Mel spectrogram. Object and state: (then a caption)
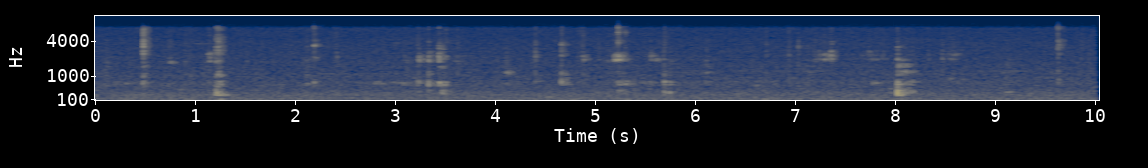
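Dry soap bar. A solid dry soap bar held in the hand has its surface cut and scraped with a knife blade. About 16 short, crisp clicks and scrapes sound at irregular intervals over a quiet background. Each has a bright edge and dies away almost instantly.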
